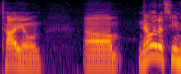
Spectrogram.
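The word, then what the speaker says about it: Taillon: now that i've seen jameson ty own and it's pronounced ty own um now that i've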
